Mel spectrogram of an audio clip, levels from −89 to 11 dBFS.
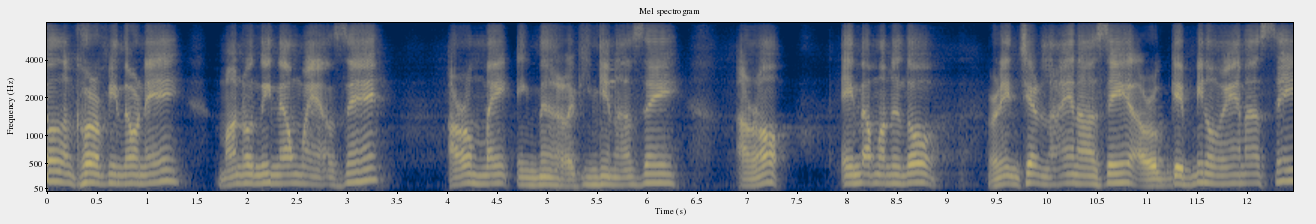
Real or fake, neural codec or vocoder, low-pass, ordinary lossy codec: fake; codec, 16 kHz, about 1 kbps, DyCAST, with the encoder's durations; none; none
